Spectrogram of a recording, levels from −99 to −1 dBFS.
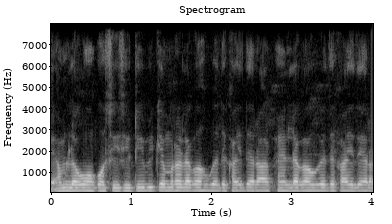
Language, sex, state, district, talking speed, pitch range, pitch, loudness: Hindi, male, Bihar, Madhepura, 250 wpm, 140-145 Hz, 140 Hz, -27 LUFS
